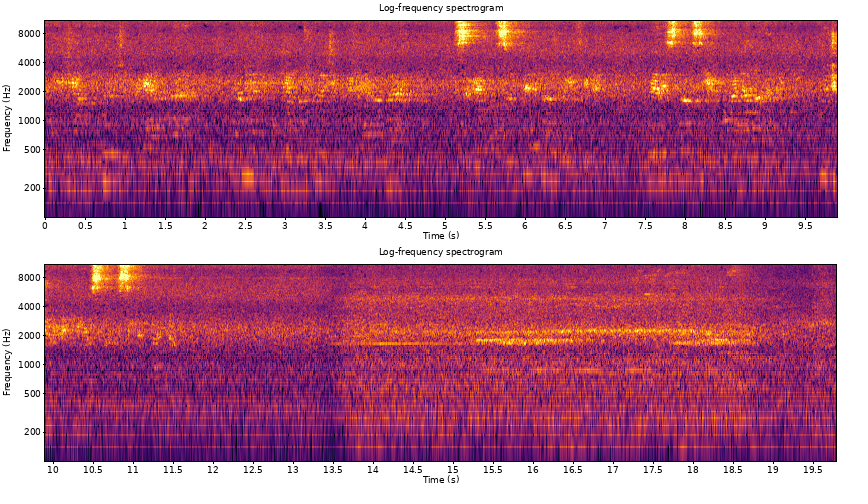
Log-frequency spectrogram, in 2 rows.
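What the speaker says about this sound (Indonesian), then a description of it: "Dan ini adalah kereta Lodaya yang sudah tersedia di jalur 3." The KA Lodaya train stands at platform 3 of Bandung station, a steady rumble of engine and station noise filling the space, with a few brief high squeals and a shift in tone partway through, under background voices.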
